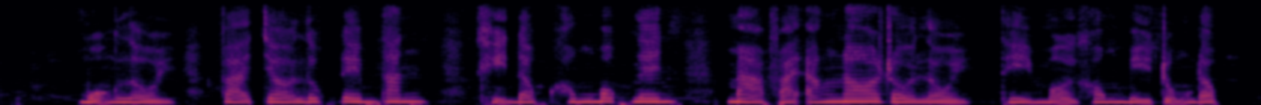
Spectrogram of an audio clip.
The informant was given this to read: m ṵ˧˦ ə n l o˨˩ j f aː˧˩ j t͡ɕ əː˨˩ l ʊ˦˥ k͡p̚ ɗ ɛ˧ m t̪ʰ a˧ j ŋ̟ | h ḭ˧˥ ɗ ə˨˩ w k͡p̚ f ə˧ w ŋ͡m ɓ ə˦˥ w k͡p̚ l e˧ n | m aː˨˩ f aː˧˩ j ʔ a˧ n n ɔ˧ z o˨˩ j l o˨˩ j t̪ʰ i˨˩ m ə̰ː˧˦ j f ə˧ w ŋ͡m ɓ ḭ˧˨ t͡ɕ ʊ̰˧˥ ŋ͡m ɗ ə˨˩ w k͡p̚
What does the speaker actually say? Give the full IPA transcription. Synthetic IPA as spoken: m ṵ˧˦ ə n l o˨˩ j f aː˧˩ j t͡ɕ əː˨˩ l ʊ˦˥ k͡p̚ ɗ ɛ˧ m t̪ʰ a˧ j ŋ̟ | x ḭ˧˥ ɗ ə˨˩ w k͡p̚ x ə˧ w ŋ͡m ɓ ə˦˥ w k͡p̚ l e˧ n | m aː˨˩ f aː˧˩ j ʔ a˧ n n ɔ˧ z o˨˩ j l o˨˩ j t̪ʰ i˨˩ m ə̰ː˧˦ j x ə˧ w ŋ͡m ɓ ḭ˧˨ t͡ɕ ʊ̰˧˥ ŋ͡m ɗ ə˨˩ w k͡p̚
